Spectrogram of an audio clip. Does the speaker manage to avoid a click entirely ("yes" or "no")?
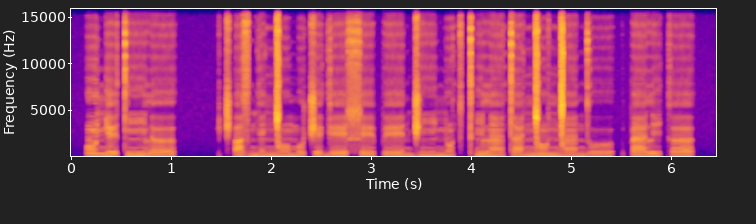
no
